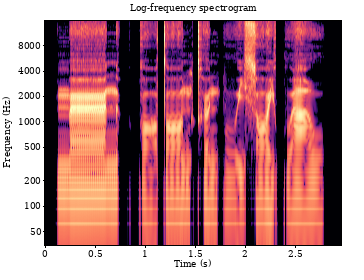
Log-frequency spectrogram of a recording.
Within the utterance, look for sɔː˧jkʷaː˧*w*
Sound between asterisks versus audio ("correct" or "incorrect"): correct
